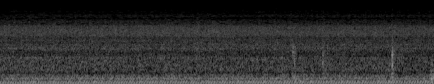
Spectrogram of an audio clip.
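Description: Jeep Wrangler TJ's engine idling steadily, with a couple of faint clicks about three and four seconds in.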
